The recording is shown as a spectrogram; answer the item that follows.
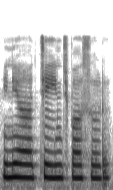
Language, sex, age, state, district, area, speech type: Malayalam, female, 18-30, Kerala, Thrissur, urban, spontaneous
